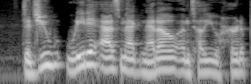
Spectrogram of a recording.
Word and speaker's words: Magneto: as Magneto until you heard it pronounced aloud as Magneto, or did you Was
